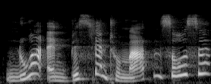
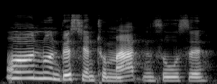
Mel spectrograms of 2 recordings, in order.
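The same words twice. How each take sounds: First: "bisschen" swooping up in disbelief, rising end on "Tomatensoße"; astonished query, "bisschen" stressed with a leap in pitch; incredulous echo question. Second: Said in the usual way. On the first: Acted. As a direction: question "Nur ein bisschen" as if it can't be true. Fly echoes spider in disbelief.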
